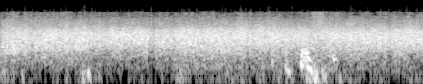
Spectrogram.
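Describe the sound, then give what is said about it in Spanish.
Sustained audience applause for a stand-up comedian, a dense, steady wash of many hands clapping at even loudness throughout, with a few brief voices or cheers rising faintly within it. “Es más, son seis minutos que tengo que estar, tenía preparado cuatro, así que si son dos minutos de aplauso, lo ponemos redondo y engañamos a todo el mundo.”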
